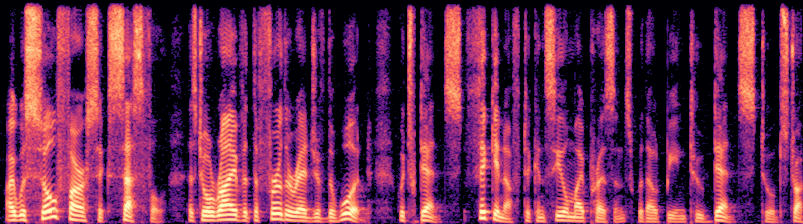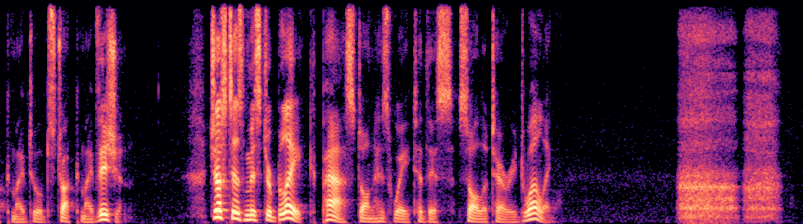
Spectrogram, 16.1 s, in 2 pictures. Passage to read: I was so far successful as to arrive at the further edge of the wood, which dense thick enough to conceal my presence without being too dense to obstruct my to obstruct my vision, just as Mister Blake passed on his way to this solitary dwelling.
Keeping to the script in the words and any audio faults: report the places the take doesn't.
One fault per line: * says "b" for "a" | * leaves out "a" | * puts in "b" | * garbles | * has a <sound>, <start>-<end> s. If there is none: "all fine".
* has a breath, 14.8-15.9 s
